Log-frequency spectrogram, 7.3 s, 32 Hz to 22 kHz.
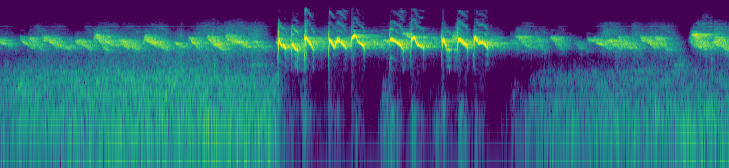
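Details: Kept Malaysian white-eye in Singapore, warm sunny day, 20 March 2023, singing happily: soft continuous high warble, then a loud run of sharp, quickly repeated slurred chirps before easing back to quieter twitters; faint low background murmur early on.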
